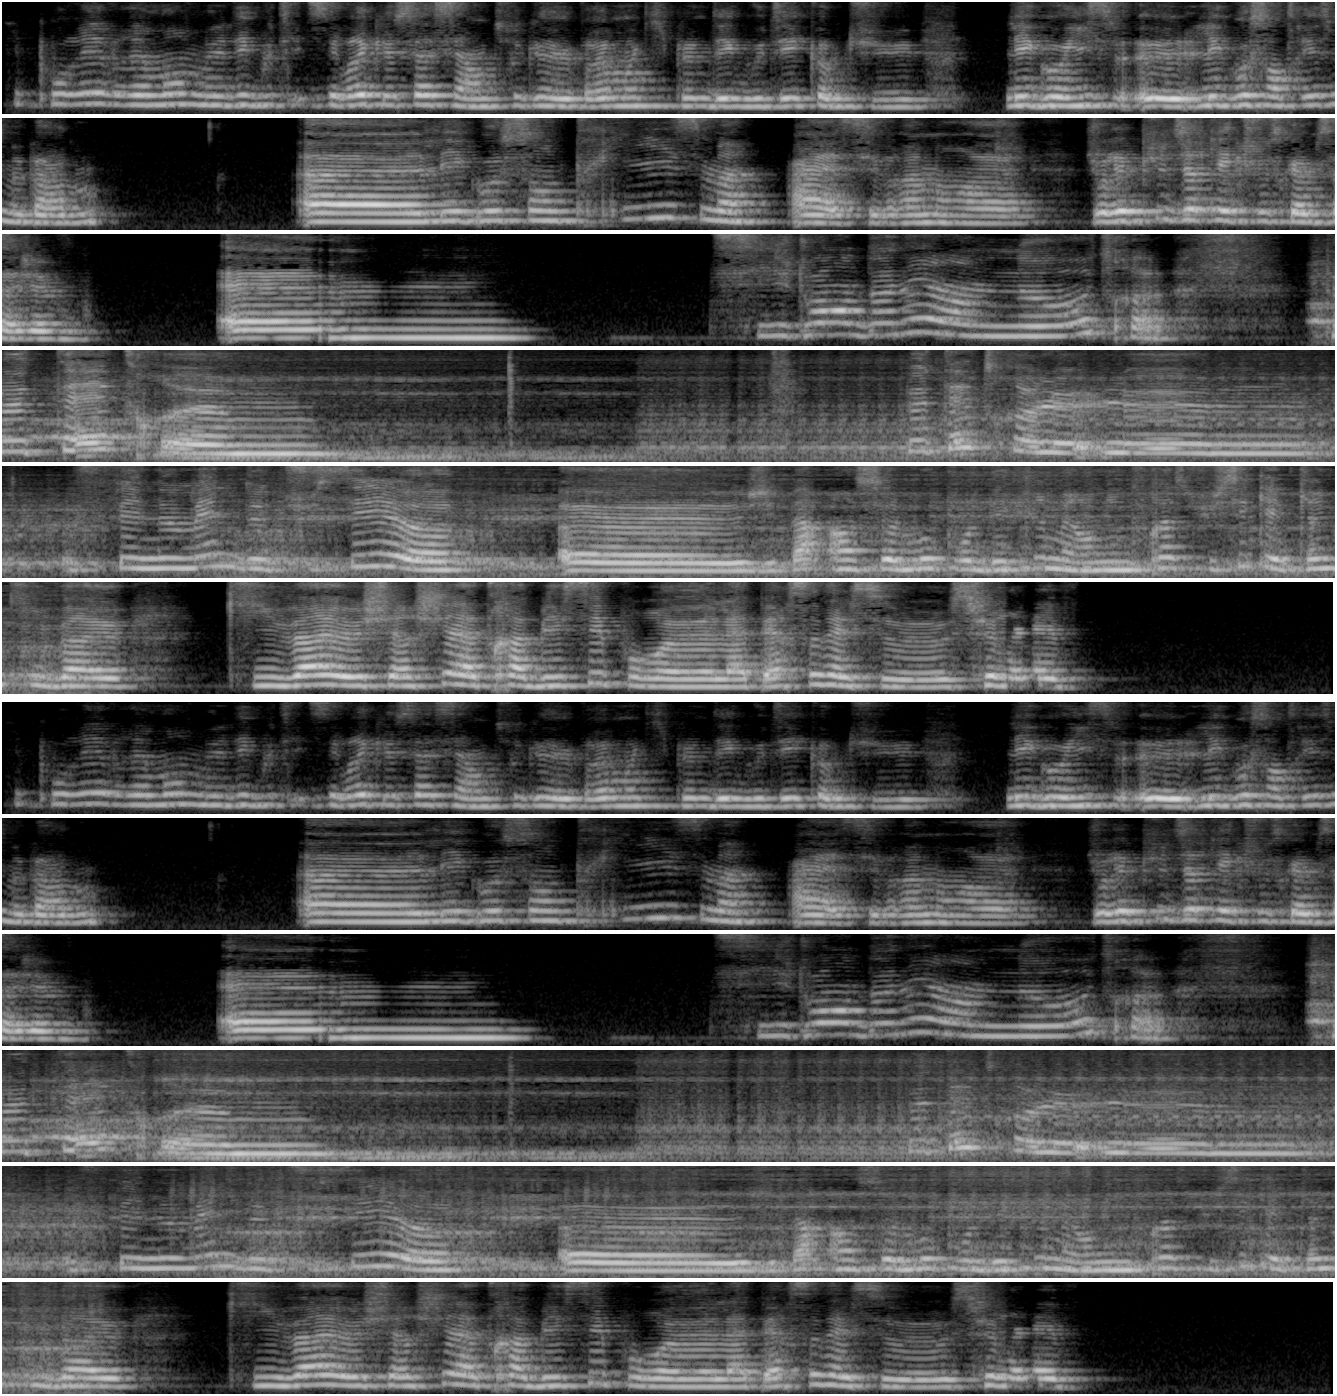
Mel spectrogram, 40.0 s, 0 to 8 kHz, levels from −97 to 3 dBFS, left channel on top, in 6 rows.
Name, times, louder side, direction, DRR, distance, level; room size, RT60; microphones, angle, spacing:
voice 1, 0.2-4.7 5.0-7.1 8.1-11.8 12.1-13.8 14.4-16.0 16.9-19.5 19.9-21.8 23.8-24.0 24.5-29.1 29.4-34.1 34.4-38.6, left 3 dB, 60° left, 0.5 m, -26 dB
sound 1, 19.8-33.8, right 1 dB, 60° right, 1.6 m, -39 dB
20.0 x 6.7 x 3.0 m
head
